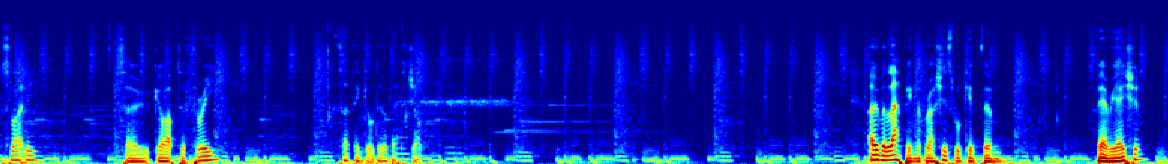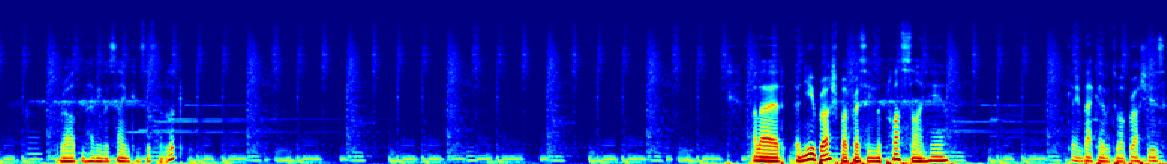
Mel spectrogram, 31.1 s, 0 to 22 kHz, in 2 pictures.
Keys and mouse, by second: 2.2-4.3 drag, 6.3-6.9 drag, 7.7-8.3 drag, 9.6-10.2 drag, 10.3-10.7 middle drag, 11.4-13.4 middle drag, 15.9-16.5 middle drag, 17.8-18.6 drag, 19.2-20.1 drag, 20.4-20.7 drag, 20.7-21.5 middle drag, 21.5 drag, 21.7-22.4 middle drag, 22.4 click, 22.7-23.1 drag, 23.7-24.1 middle drag, 24.1 click, 24.5 middle drag, 27.7 click.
